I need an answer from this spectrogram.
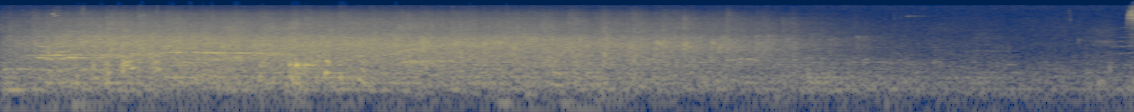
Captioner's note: applause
